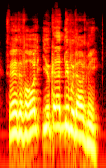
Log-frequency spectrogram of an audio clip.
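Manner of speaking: high, mocking put-on voice; mock commenter voice. Reading out a commenter's boast to mock him, in a high put-on voice. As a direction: parrot the commenter in a silly high voice.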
